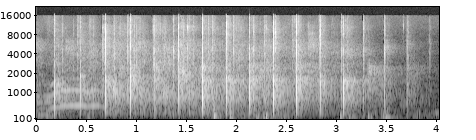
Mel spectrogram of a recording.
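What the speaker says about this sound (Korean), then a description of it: "박수로 환영해 주세요." A small audience at a youth forum claps to welcome a speaker, with distinct, individual hand claps in a loose, uneven rhythm. The claps are moderately close and thin out toward the end, and a brief voice is heard at the start.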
